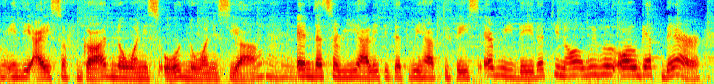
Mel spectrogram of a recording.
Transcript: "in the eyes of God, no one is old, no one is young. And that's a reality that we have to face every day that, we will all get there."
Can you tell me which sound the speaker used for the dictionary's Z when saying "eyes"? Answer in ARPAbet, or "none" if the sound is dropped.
S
